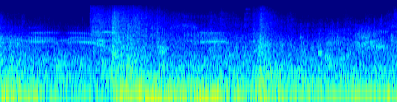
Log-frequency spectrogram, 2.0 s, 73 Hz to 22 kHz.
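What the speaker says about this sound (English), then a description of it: "Getting shot at from the right side" Gunfire in the Battlefield 3 video game on PC, heard from an M1 Abrams tank, comes as a dense, loud burst of shots and booms over a steady low rumble.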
